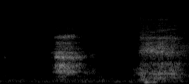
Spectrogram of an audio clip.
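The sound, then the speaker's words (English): A sharp inhaled gasp, then a single breathy sneeze burst a moment later, moderately loud, with no talking around it. “excuse me. Bless you.”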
